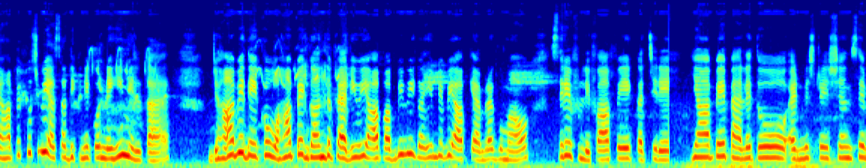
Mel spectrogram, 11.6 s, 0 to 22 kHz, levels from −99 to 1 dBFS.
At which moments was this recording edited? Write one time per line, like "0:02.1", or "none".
0:09.1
